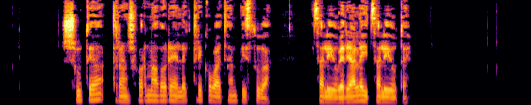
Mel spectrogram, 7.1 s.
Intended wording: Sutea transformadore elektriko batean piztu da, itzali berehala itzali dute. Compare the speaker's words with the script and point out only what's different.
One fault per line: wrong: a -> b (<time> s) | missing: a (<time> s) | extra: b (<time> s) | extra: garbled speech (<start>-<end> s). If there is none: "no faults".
no faults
